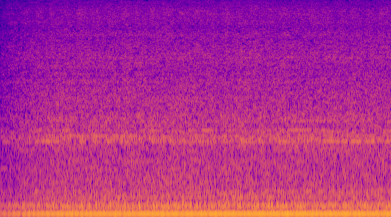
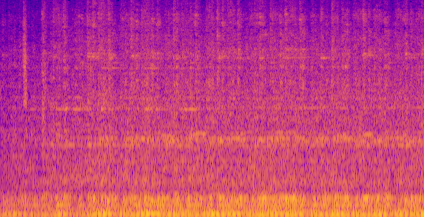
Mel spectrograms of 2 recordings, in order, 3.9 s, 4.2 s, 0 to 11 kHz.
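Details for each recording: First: 1979 Hurst Olds V8, fast idle kicked down, carburetor adjusted, shifted into gear: deep, steady rumble holding even without dipping or stumbling; normal idle in gear. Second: 1979 Hurst Olds V8, fast idle kicked off too soon before fully warm: deep idle with a faintly uneven, loping beat around two pulses a second; slightly lumpy cold idle.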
